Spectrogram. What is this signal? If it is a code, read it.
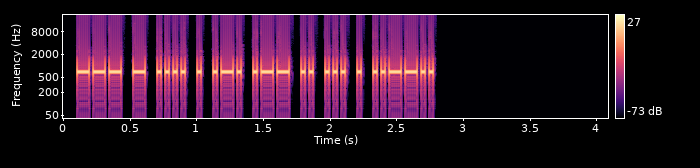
Morse code, heard as a keyed tone, about 40 wpm, 700 Hz. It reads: OTHERWISE?
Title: Sentences from Top 1200 Words 40wpm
